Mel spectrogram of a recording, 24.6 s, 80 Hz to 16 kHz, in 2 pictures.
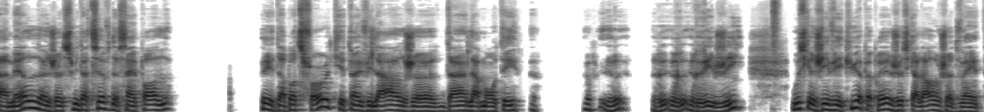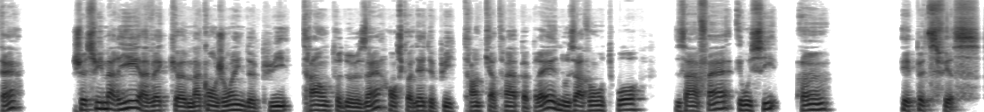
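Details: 64-year-old recently retired man who stutters; changed his approach to stuttering after retirement over a year ago, with avoidance reduction therapy (TREB) and ACT discussed; stuttering.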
